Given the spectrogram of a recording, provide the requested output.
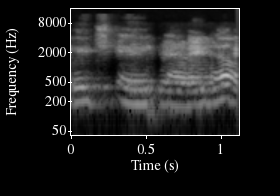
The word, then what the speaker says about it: Hal: H-A-L-L, H-A-L, I think he goes, H-A-L, but it is pronounced Hall.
